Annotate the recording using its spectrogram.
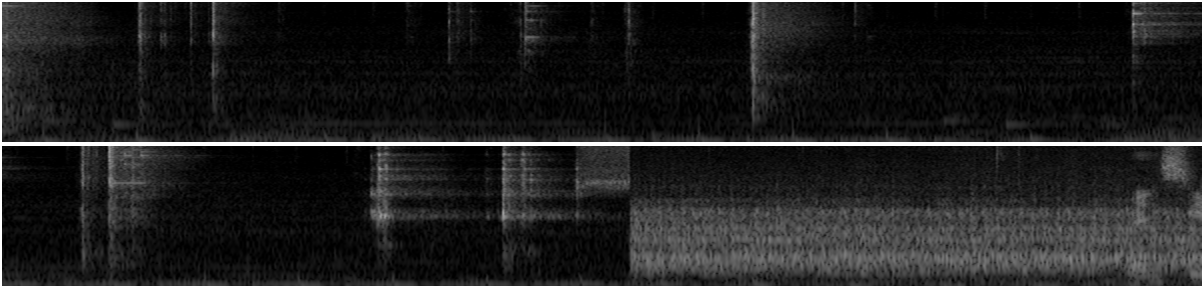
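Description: Scattered metallic clicks and knocks as steel plates and clamps in a welding fixture are handled, over a faint low machine hum. About nine seconds in, the friction stir welding machine starts up with a sudden, loud, steady mechanical running noise that carries on.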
